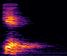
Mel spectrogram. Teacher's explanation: But we use a stop T for the T so it sounds like get. You put your tongue up and stop.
